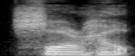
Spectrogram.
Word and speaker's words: Shere Hite: Sometimes they pronounce it, the media people, they pronounce it Shere Hite, but I think as far as the documentary goes, the correct pronunciation is Shere Hite, the disappearance of Shere Hite.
